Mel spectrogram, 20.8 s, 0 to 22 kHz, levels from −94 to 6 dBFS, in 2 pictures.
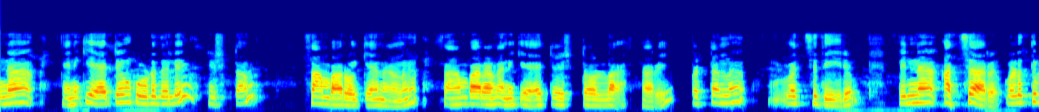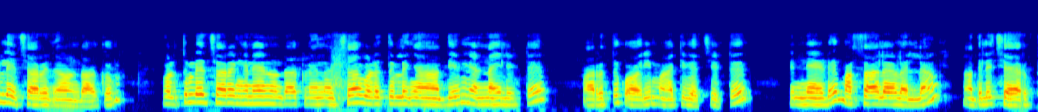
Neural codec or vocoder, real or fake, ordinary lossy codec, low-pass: none; real; MP3, 64 kbps; 7.2 kHz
